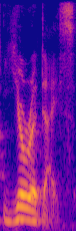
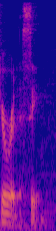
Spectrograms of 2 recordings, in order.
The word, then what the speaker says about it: Eurydice: okay nalphian and uh uradice i know it's eurydice i was just kidding i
